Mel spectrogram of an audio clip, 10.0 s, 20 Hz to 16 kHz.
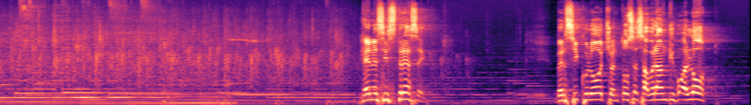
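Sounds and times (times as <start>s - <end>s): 
crowd applauding: 0.0s - 6.7s
held keyboard or organ chords: 0.0s - 10.0s
speech: 4.8s - 5.8s, 7.4s - 9.6s.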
